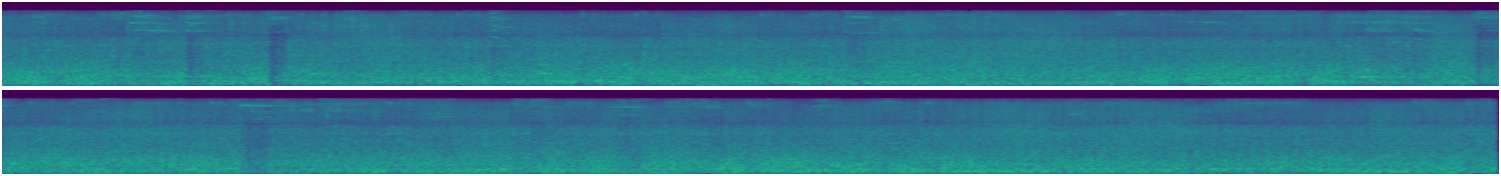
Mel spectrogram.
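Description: A freight train of enclosed autorack cars rolling past close by: a steady, loud rumble of steel wheels on rail, with clacking and now and then a brief, faint high wheel squeal.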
